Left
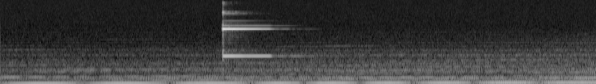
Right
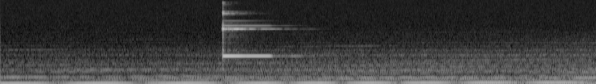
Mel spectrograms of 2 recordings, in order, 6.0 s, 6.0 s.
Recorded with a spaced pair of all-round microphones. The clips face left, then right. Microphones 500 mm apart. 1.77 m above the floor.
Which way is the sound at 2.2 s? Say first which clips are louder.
Right 1 dB; 15° right (ahead or behind).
